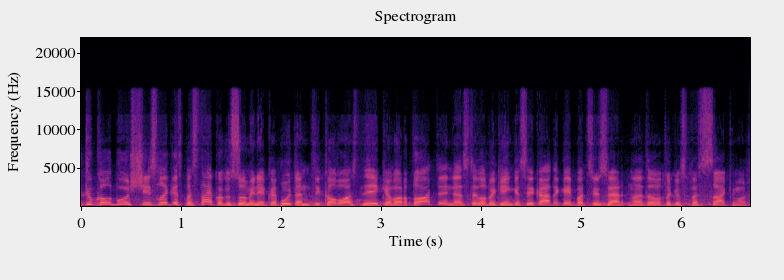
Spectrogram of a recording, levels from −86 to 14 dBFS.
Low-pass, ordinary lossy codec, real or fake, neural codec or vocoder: 14.4 kHz; Opus, 16 kbps; fake; autoencoder, 48 kHz, 32 numbers a frame, DAC-VAE, trained on Japanese speech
